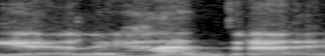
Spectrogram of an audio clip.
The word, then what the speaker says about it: Alejandra: People, you know, my Miami teachers could pronounce my name, you know, correctly, Alejandra and not Alejandro. And at the O at the end, and then I'm a boy, or just like Alexandra.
